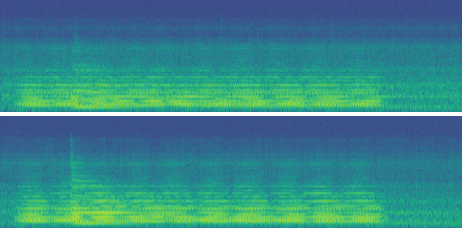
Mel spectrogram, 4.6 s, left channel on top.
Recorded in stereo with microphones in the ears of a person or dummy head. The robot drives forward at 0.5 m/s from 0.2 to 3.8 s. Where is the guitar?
85° right, 3.5 m; by 4.6 s 70° right (ahead or behind), 4 m.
